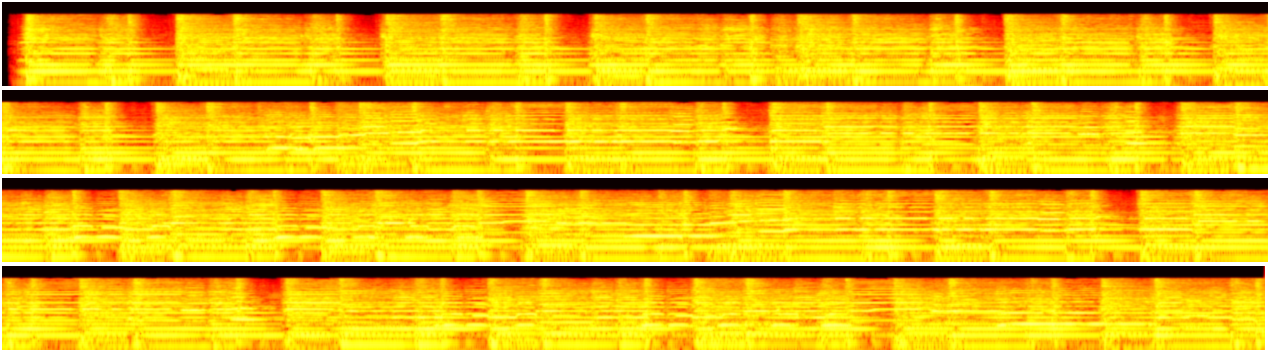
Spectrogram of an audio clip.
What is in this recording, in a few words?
Polka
